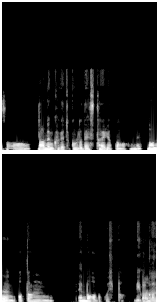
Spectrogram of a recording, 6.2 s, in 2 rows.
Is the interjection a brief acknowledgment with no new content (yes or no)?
no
